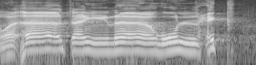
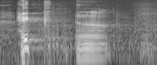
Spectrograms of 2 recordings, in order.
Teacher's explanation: Mati dengan keadaan syiddah, kejap, kemas angin dia. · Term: huruf hamas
